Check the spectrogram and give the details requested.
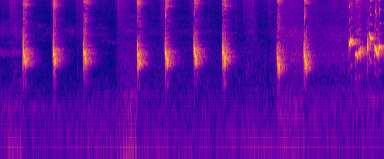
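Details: Agitated yellow-vented bulbul looking for a rival, used to provoke other bulbuls. Repeated sharp chirps roughly every half second over soft background noise, ending in a brief jumbled twittering burst.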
